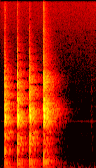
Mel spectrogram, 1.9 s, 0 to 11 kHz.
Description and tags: Tür klopfen 02
Door knocking
Recorder: Olympus Ls-5 and Ls-11
thrill, atmos, background-sound, atmosphere, atmo, klopfen, t, knock, terror, knocking, knocks, door, rklopfen, background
